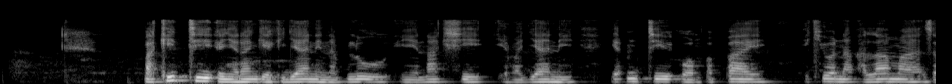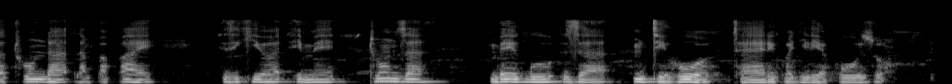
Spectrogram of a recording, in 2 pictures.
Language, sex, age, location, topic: Swahili, male, 18-24, Dar es Salaam, agriculture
